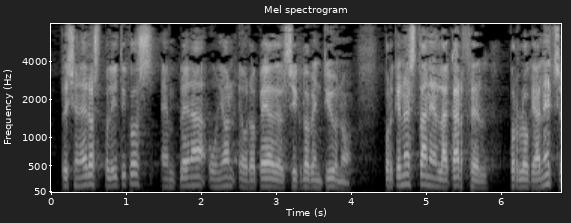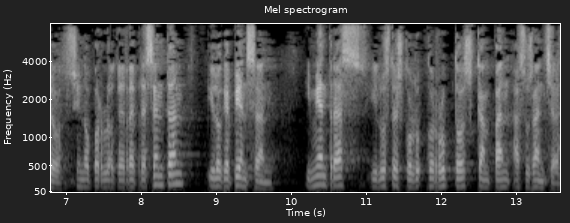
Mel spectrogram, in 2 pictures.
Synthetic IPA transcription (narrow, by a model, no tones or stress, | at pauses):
pɾisjoneɾospolit̪ikosemplenaʔunjonewɾopeaðelsiɣloβ̞ent̪iuno | poɾkenoest̪anenlakaɾθel | poɾlokeanet͡ʃosinopoɾlokerepɾesent̪an | ilokepjensan | imjent̪ɾazilust̪ɾeskorup̚t̪oskampana̰susant͡ʃa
